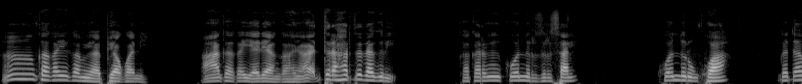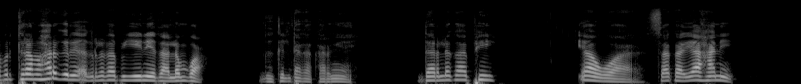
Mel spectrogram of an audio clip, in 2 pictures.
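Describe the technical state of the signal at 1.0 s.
The signal at 1.0 s is intact, with no technical fault audible at that point in the speech.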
